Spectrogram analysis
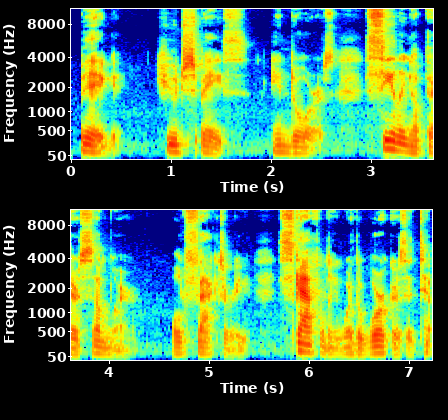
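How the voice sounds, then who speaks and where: A man with a lowish pitch and a forceful, bright edge reads a novel aloud. He is animated and expressive, readily stepping out of the text to react with excitement, as the host of a read-along. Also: vocal fry.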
